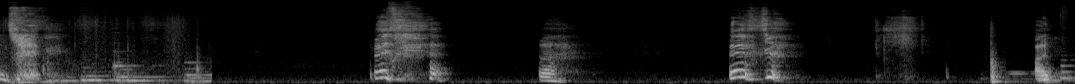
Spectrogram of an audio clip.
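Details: Acted sneezes from a TV drama, by characters sneezing from cat allergy or illness: several short, sharp sneeze bursts with quiet gaps over light background music.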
